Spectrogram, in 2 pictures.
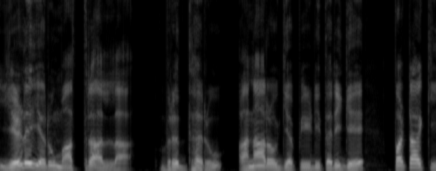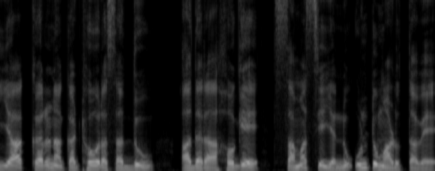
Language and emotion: Kannada, neutral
